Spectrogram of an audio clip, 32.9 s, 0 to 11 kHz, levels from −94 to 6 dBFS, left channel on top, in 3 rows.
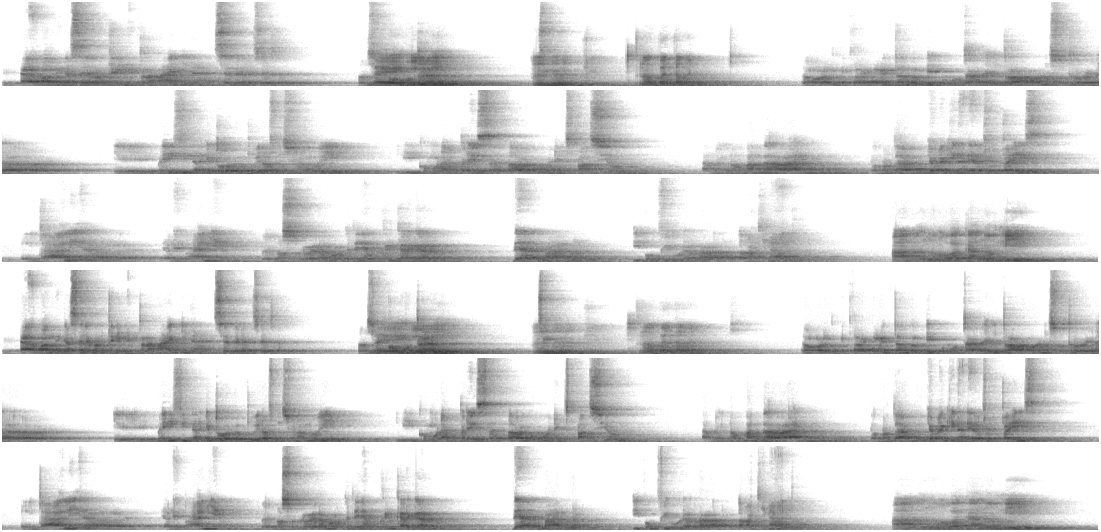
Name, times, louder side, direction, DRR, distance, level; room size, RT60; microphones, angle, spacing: voice 1, 0.2-2.8 3.6-4.5 5.4-5.5 8.0-11.4 12.1-14.4 14.9-17.2 18.0-21.3 22.1-23.2 23.5-24.2 24.5-26.4 27.0-27.8 28.2-29.8, right 3 dB, 85° right, 0 dB, 0.5 m, -30 dB
voice 2, 3.6-4.5 5.3-5.7 6.3-6.9 30.8-32.3, left 1 dB, 65° left, 2 dB, 0.4 m, -27 dB
2.2 x 2.2 x 3.1 m, 1.4 s
head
